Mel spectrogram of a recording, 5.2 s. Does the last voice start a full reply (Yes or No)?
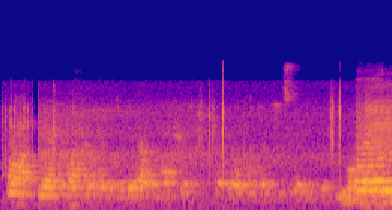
Yes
